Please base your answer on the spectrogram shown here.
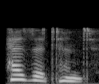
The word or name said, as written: hesitant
